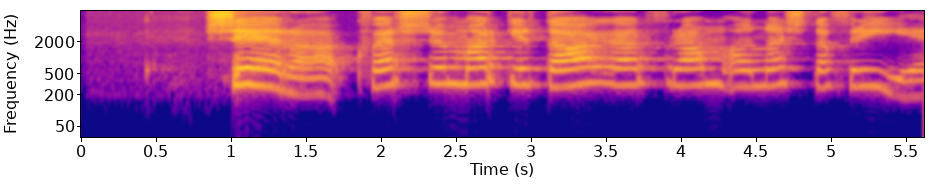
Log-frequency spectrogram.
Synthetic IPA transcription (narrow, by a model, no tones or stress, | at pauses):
sɛːɾakʰvɛr̥sʏmːaɾcɪɾt̪aːɣaɾ̥fɾamaðnajst̪afɾiːjɪ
